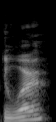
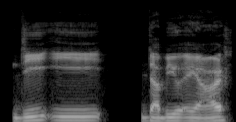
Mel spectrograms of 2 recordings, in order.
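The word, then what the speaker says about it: Dewar's: So, we got this, I believe it's pronounced Dewar. D-E-W-A-R.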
